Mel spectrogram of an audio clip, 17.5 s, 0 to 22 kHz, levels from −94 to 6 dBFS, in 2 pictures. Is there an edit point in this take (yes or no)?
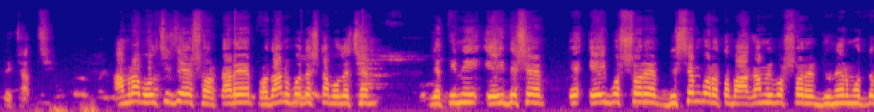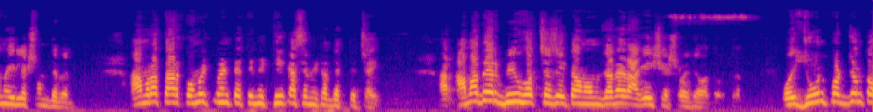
no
